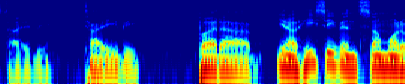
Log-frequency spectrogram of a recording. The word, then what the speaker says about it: Taibbi: I think I said Talibi. Yeah, I think it's Taibbi.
